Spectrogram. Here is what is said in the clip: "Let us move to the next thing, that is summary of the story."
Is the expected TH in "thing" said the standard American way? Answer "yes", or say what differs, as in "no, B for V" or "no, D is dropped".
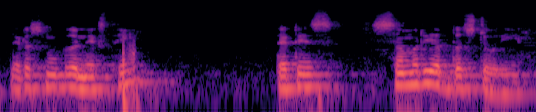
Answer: no, T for TH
